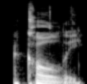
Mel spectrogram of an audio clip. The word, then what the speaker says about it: Acholi: Acholi. Kony. Yeah, I'm going to say it's a silent H. Akoli.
